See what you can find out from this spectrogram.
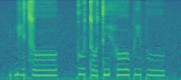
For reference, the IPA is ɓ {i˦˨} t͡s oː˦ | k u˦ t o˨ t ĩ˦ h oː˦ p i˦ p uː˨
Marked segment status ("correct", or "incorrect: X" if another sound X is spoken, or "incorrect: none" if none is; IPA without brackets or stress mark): incorrect: i˦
